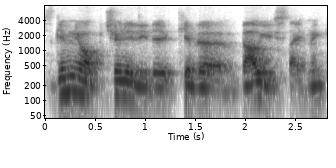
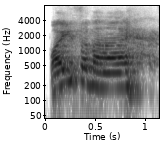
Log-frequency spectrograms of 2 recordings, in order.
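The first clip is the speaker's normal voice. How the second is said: higher and louder put-on voice; mock confused girl; 8 semitones higher, 6 dB louder than usual. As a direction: play her baffled question in a changed voice. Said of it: "What the fuck is this girl saying?".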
